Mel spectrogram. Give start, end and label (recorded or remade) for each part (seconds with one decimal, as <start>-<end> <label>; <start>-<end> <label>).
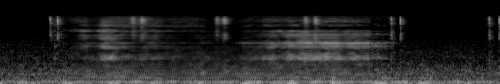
0.0-0.7 recorded; 0.7-3.7 remade; 3.7-5.0 recorded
